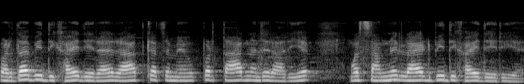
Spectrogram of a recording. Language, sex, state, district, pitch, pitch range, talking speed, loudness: Hindi, female, Bihar, East Champaran, 185 Hz, 175-195 Hz, 275 wpm, -17 LUFS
